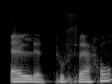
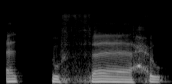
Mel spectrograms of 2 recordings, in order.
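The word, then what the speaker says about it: التفاح: El tuffahu, on va venir effacer dans la prononciation le lem de l'article défini el et on va dire et tuffahu.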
